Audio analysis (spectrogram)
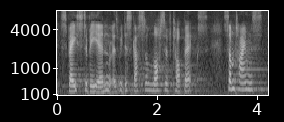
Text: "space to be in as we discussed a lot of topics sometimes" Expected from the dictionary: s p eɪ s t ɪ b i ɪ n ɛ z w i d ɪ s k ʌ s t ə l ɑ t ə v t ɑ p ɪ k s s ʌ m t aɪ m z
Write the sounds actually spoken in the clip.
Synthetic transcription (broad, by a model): s p eɪ s t ɪ b i ɪ n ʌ z w i d ɪ s k ʌ s t ə l ɑ t ə v t ɑ p ɪ k s s ʌ m t aɪ m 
